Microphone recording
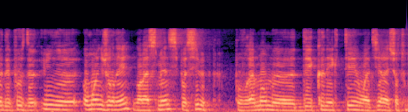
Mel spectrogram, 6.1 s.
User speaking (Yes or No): No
